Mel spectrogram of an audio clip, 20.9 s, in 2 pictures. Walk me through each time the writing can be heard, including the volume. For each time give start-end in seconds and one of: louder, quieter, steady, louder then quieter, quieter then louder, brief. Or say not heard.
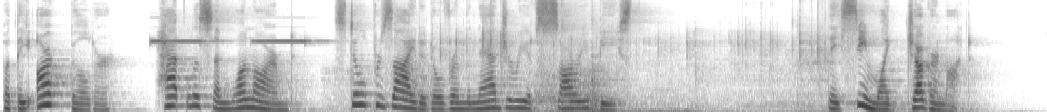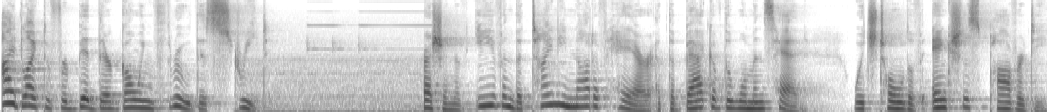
not heard.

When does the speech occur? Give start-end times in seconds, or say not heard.
0.0-6.3, 8.2-13.2, 14.7-20.9.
